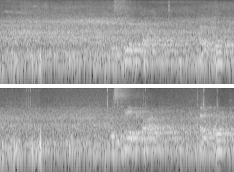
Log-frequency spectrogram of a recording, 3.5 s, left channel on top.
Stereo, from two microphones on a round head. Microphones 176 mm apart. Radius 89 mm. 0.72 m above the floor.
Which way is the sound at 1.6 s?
10° right (ahead or behind).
